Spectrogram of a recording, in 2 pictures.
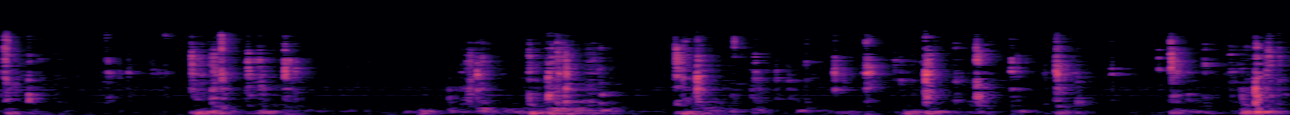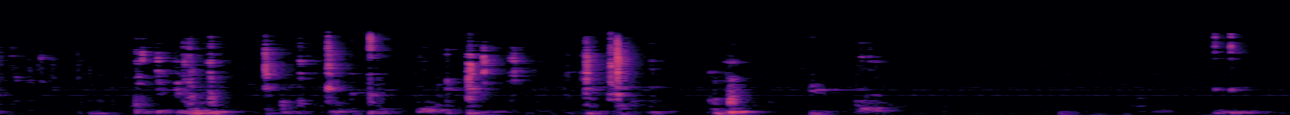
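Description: Typing on a computer keyboard close by, with irregular bursts of quick key clicks separated by brief pauses over nearly thirteen seconds, fairly quiet and with no voices.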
